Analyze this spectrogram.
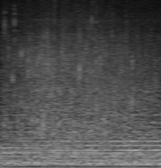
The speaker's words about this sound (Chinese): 此起彼伏的海浪声，让人胸怀开阔，轻松自在。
